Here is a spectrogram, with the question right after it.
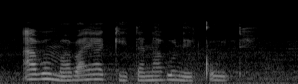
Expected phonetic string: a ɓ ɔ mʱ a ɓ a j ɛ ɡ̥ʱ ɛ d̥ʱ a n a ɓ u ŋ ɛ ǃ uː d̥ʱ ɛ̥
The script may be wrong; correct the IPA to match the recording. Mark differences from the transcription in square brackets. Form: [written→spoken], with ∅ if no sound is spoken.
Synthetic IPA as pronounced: a ɓ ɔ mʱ a ɓ a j [ɛ→a] ɡ̥ʱ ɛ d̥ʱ a n a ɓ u [ŋ→n] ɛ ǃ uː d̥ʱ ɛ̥

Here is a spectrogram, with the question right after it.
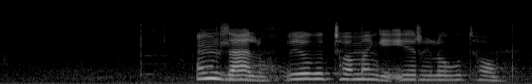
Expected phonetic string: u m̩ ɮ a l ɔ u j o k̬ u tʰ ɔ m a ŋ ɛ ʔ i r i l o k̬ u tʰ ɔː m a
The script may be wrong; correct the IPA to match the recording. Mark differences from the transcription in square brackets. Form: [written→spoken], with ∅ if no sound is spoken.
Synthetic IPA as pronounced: u m̩ ɮ a l ɔ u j o k̬ u tʰ ɔ m a ŋ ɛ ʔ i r i l o k̬ u tʰ ɔː m a

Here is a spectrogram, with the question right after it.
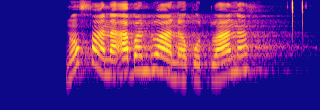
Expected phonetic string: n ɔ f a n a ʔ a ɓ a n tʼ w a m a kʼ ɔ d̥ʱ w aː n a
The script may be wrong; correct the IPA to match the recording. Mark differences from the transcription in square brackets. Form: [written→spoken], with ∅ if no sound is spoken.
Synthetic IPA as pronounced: n ɔ f a n a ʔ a ɓ a n tʼ w a [m→n] a kʼ ɔ d̥ʱ w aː n a

